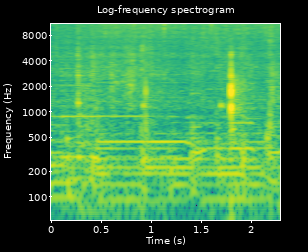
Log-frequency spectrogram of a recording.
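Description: Tomatoes sizzling in butter on a hot tawa for spicy tawa idli, a constant crackling fry with light scraping of a spatula and one sharp tap near the end, close and even, no speech.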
